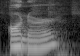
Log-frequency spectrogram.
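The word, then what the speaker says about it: honour: follow what you're saying remember that if there is an H at the beginning of a word except for an example like honor h o n o u r that's an example or honest h o n e s t the rest of Words which begin with h you you have to pronounce the h Hospital Hotel holy happy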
